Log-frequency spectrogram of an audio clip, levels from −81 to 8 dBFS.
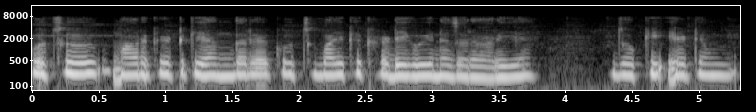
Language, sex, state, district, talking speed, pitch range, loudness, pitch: Hindi, male, Uttar Pradesh, Muzaffarnagar, 170 wpm, 195-220 Hz, -16 LUFS, 205 Hz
